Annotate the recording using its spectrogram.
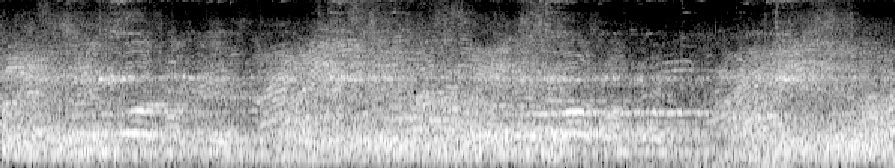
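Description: Small bells on a swinging censer jingle.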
